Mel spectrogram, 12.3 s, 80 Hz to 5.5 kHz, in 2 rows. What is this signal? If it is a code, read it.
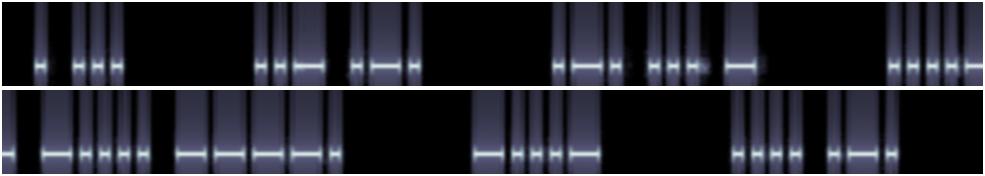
Morse code, heard as a keyed tone, about 20 wpm, 700 Hz. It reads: ES UR RST 469 <BT> HR
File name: UK MASTER QSOs TRAINING / 20WPM / UK MASTER QSOs 0031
